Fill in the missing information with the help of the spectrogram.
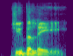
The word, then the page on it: jubilee: British English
